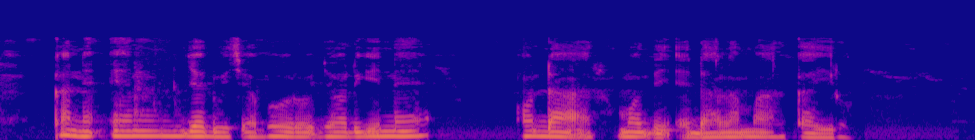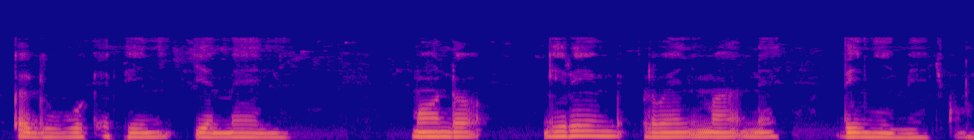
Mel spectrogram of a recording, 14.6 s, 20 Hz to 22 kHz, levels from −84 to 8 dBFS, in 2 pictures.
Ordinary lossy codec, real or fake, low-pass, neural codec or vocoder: none; real; 7.2 kHz; none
